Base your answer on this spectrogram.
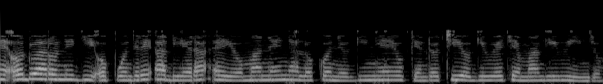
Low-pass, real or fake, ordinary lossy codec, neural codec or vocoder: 7.2 kHz; fake; AAC, 16 kbps; codec, 16 kHz, 4.8 kbps, FACodec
